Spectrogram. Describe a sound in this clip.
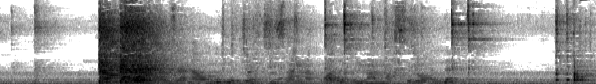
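A whisk clinks and scrapes quickly against a metal pot.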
